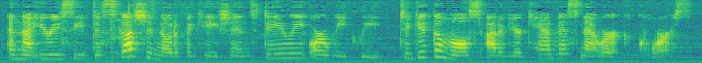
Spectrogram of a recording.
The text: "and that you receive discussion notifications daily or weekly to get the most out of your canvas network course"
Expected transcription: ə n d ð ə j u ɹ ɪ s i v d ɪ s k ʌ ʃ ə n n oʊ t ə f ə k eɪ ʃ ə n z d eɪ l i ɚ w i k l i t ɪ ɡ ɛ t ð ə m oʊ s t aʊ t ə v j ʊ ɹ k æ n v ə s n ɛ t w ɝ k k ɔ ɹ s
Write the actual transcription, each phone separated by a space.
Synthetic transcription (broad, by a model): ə n ð ə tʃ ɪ ɹ ɪ s i v d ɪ s k ʌ ʃ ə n n oʊ t ə f ə k eɪ ʃ ə n z d eɪ l i ɚ w i k l i t ɪ ɡ ɛ t ð ə m oʊ s t aʊ t ə v j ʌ ɹ k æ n v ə s n ɛ t w ɝ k k ɔ ɹ s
